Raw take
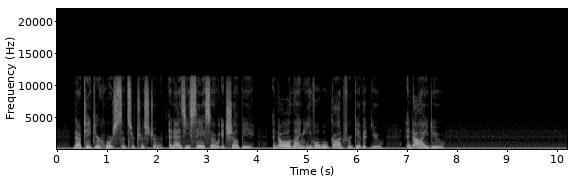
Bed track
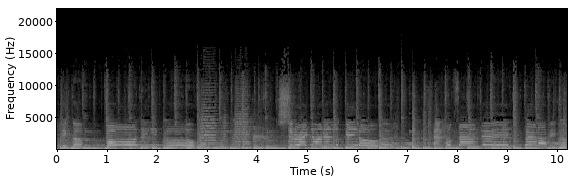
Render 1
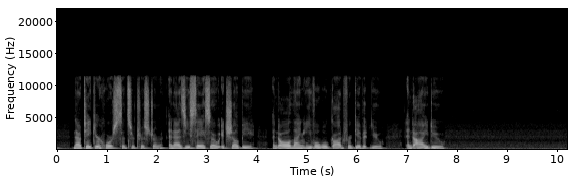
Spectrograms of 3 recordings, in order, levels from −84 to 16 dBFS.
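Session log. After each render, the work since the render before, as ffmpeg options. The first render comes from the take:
ffmpeg -i in.wav -af "bandreject=frequency=60:width_type=h:width=6,bandreject=frequency=120:width_type=h:width=6,bandreject=frequency=180:width_type=h:width=6,bandreject=frequency=240:width_type=h:width=6,bandreject=frequency=300:width_type=h:width=6" out.wav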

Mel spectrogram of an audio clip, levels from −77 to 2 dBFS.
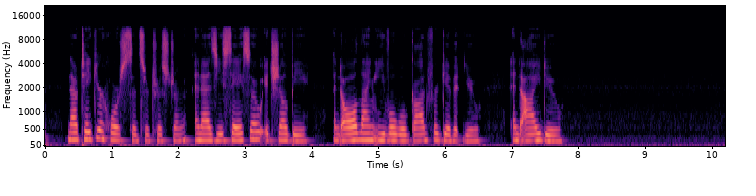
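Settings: ffmpeg -i in.wav -af anull out.wav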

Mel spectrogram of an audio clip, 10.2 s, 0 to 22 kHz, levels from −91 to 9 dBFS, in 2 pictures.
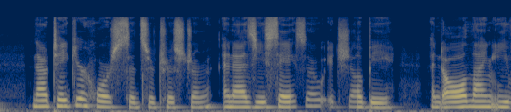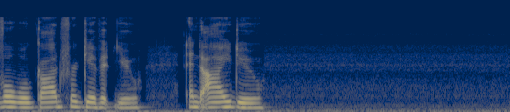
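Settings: ffmpeg -i in.wav -filter_complex "[0:a]asplit=3[link_01][link_02][link_03];[link_01]atrim=end=2.912[link_04];[link_02]atrim=start=2.908:end=3.582,asetpts=PTS-STARTPTS,volume=-10dB[link_05];[link_03]atrim=start=3.578[link_06];[link_04][link_05]acrossfade=duration=0.004:curve1=hsin:curve2=hsin[link_07];[link_07][link_06]acrossfade=duration=0.004:curve1=hsin:curve2=hsin" out.wav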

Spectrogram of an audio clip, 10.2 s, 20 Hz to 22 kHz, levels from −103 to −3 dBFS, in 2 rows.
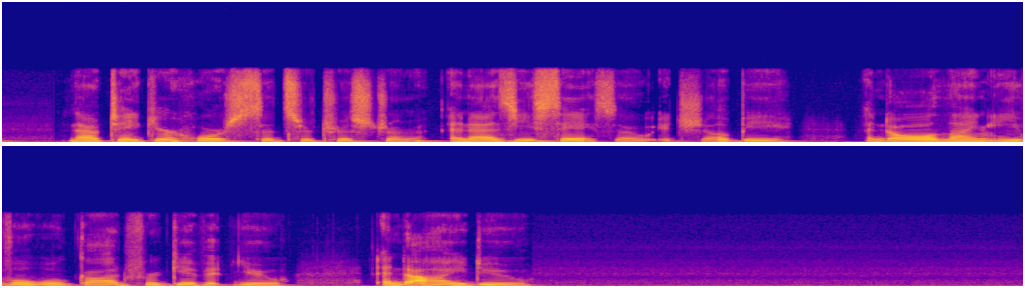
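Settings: ffmpeg -i in.wav -filter_complex "[0:a]asettb=1/sr,asplit=3[link_01][link_02][link_03];[link_01]atrim=end=6.224[link_04];[link_02]atrim=start=6.22:end=7.23,asetpts=PTS-STARTPTS,afade=type=in:duration=0.004:curve=qsin,afade=type=out:start_time=1.006:duration=0.004:curve=qsin,equalizer=frequency=890:width=0.56:gain=8.5[link_05];[link_03]atrim=start=7.226[link_06];[link_04][link_05]acrossfade=duration=0.004:curve1=hsin:curve2=qsin[link_07];[link_07][link_06]acrossfade=duration=0.004:curve1=qsin:curve2=hsin" out.wav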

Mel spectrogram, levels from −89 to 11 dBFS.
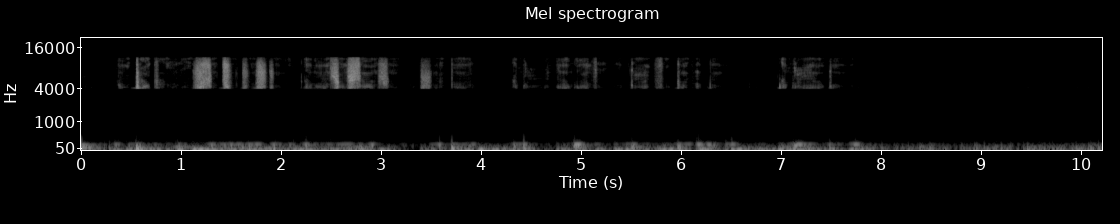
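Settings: ffmpeg -i in.wav -af "afftfilt=real='re*(1-between(b*sr/4096,140,4100))':imag='im*(1-between(b*sr/4096,140,4100))':win_size=4096:overlap=0.75,agate=range=-33dB:threshold=-46dB:ratio=3:detection=peak" out.wav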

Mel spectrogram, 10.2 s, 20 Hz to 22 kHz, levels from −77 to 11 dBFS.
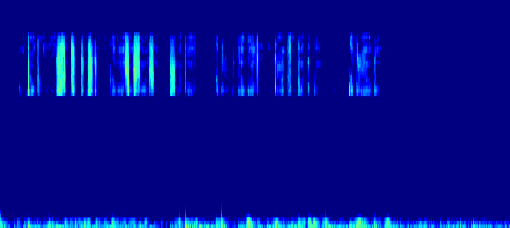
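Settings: ffmpeg -i in.wav -af "dynaudnorm=framelen=120:gausssize=11:maxgain=11dB,alimiter=limit=-13dB:level=0:latency=1:release=490" out.wav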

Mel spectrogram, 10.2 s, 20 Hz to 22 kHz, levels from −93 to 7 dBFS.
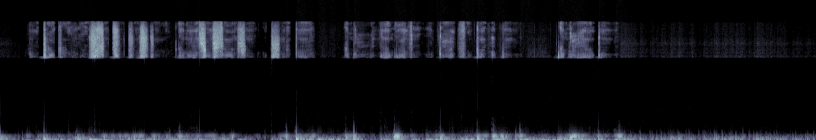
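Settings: ffmpeg -i in.wav -af "volume=8dB" out.wav

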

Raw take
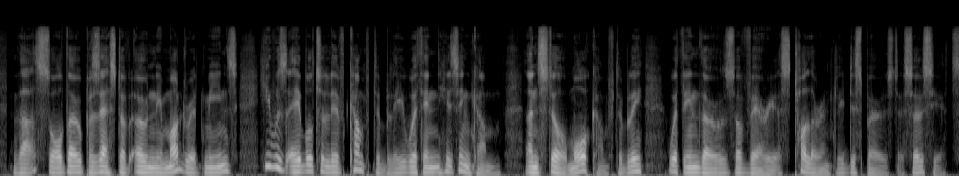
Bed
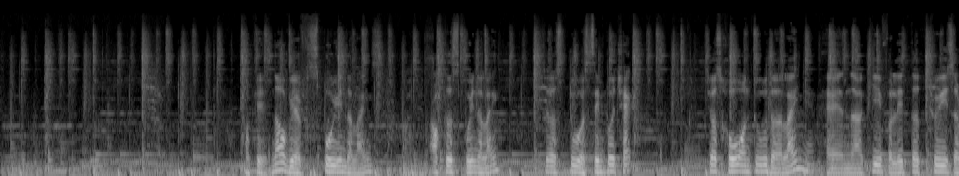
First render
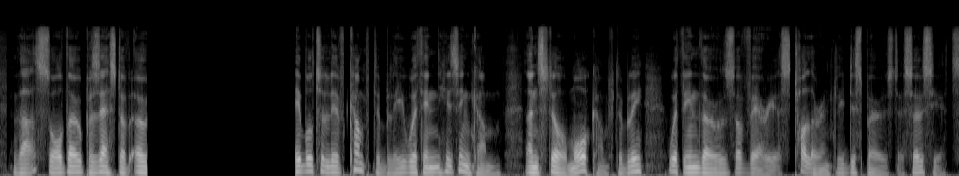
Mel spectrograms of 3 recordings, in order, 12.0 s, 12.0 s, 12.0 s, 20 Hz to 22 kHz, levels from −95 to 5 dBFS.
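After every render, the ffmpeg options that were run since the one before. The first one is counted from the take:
ffmpeg -i in.wav -filter_complex "[0:a]asettb=1/sr,asplit=3[link_01][link_02][link_03];[link_01]atrim=end=6.784[link_04];[link_02]atrim=start=6.78:end=8.41,asetpts=PTS-STARTPTS,afade=type=in:duration=0.004:curve=qsin,afade=type=out:start_time=1.626:duration=0.004:curve=qsin,equalizer=frequency=7700:width=1.5:gain=-13.5[link_05];[link_03]atrim=start=8.406[link_06];[link_04][link_05]acrossfade=duration=0.004:curve1=hsin:curve2=qsin[link_07];[link_07][link_06]acrossfade=duration=0.004:curve1=qsin:curve2=hsin,asettb=1/sr,asplit=3[link_08][link_09][link_10];[link_08]atrim=end=9.124[link_11];[link_09]atrim=start=9.12:end=10.16,asetpts=PTS-STARTPTS,afade=type=in:duration=0.004:curve=qsin,afade=type=out:start_time=1.036:duration=0.004:curve=qsin,equalizer=frequency=110:width_type=o:width=2.2:gain=-8.5[link_12];[link_10]atrim=start=10.156[link_13];[link_11][link_12]acrossfade=duration=0.004:curve1=hsin:curve2=qsin[link_14];[link_14][link_13]acrossfade=duration=0.004:curve1=qsin:curve2=hsin,asplit=3[link_15][link_16][link_17];[link_15]atrim=end=1.83,asetpts=PTS-STARTPTS,afade=type=out:start_time=1.826:duration=0.004:curve=hsin[link_18];[link_16]atrim=start=1.83:end=3.69,asetpts=PTS-STARTPTS,volume=0[link_19];[link_17]atrim=start=3.69,asetpts=PTS-STARTPTS,afade=type=in:duration=0.004:curve=hsin[link_20];[link_18][link_19][link_20]concat=n=3:v=0:a=1" out.wav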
